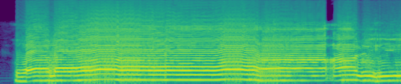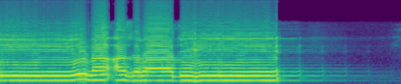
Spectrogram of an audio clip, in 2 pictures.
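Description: A man's solo voice chanting an Arabic invocation in long, drawn-out melodic notes that glide from pitch to pitch, stopping about nine seconds in with a short trailing echo.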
